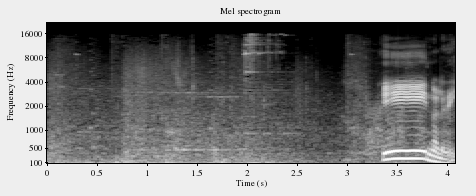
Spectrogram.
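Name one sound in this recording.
Magic spells whoosh and burst in a game battle.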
